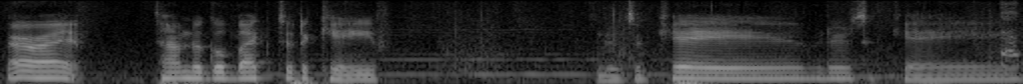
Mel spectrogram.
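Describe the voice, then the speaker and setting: A man's voice: on the high side, a little slow. Man muttering casual gameplay commentary over music. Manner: mutters and exclaims to himself while playing. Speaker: game streamer. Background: game music.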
